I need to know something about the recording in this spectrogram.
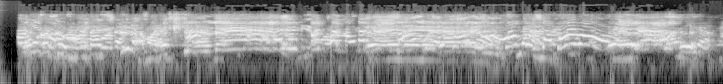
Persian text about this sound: فریاد نوجوانی که آه و نالش به گوش افراد منصوب به پلیس ایران نرسید. ویدیویی که تازه در شبکه‌های اجتماعی نشر شده و نشان می‌دهد یک نوجوان در جاده از سوی پلیس ایران لتوکوب و شکنجه می‌شود.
